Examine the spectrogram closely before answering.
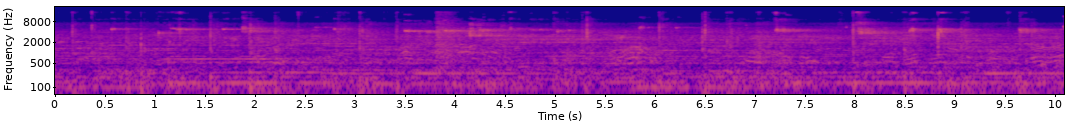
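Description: Basketballs bounce with hollow thuds in a large echoing gym.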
